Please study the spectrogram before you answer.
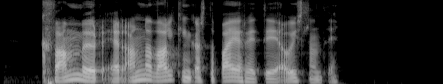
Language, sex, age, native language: Icelandic, other, 18-19, Icelandic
